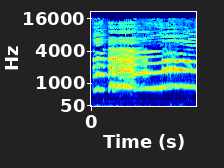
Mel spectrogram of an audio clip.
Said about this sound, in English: That must be Kalauhe Lamoa, the rooster.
